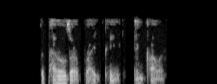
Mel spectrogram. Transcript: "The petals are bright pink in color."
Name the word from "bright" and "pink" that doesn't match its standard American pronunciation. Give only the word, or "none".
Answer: none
